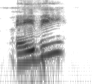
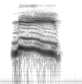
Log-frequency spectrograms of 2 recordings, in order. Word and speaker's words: Maeve: Number two is Mavy. Is that right? Mavy? – No? Mavis? – No. It's me. Mave. – Mave. – Mave. – Okay. – M A E V E. And I have heard it pronounced Mave.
